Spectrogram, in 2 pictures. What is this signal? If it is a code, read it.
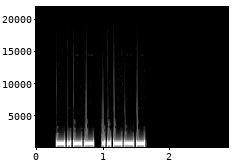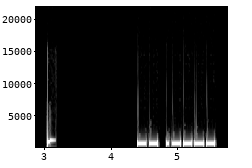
Morse code, heard as a keyed tone, about 28 wpm, 700 Hz. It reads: Y 2 M 1
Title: Single-Letter Single-Number 28wpm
